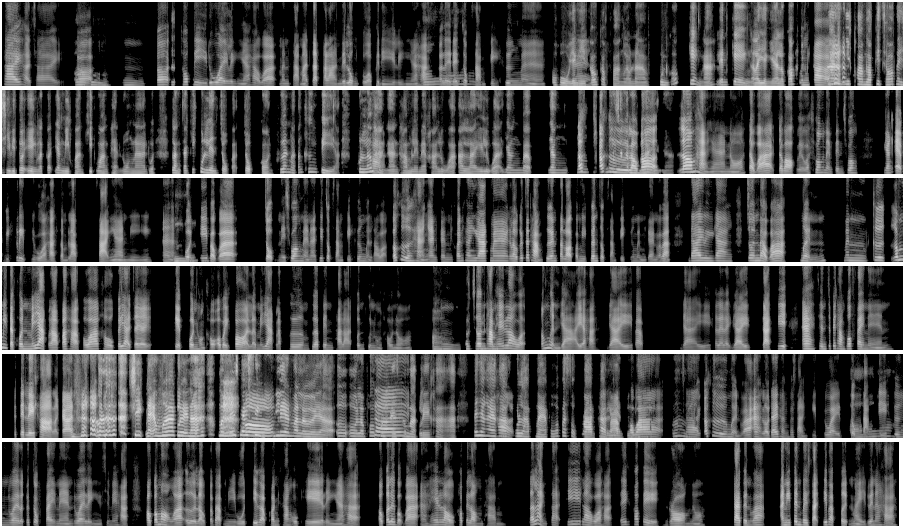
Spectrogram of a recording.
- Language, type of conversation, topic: Thai, podcast, คุณช่วยเล่าเหตุการณ์ที่เปลี่ยนชีวิตคุณให้ฟังหน่อยได้ไหม?
- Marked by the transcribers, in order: chuckle; tsk; chuckle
